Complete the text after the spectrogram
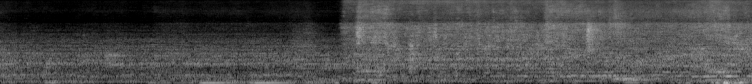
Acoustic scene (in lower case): restroom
